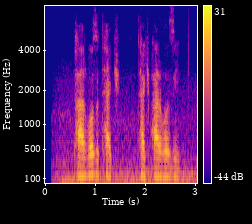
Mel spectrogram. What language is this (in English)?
Persian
